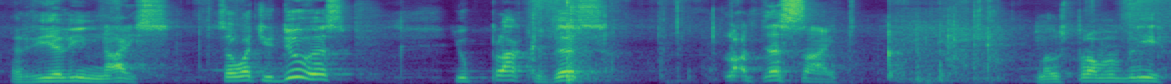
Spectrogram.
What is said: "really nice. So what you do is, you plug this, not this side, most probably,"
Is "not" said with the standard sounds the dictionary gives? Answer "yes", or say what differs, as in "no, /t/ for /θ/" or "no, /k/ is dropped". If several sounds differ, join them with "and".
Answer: no, /l/ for /n/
